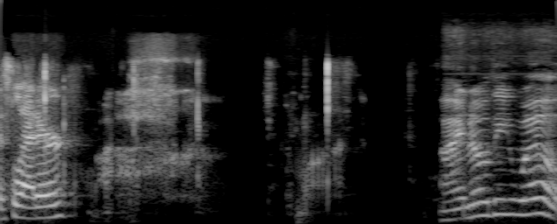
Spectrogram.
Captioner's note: scoffs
